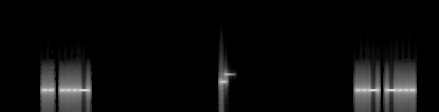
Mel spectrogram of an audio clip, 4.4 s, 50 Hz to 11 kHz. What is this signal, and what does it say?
Morse code, heard as a keyed tone, about 42 wpm, 700 Hz. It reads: IV UB
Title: Top Two Letter Combinations in Words 40wpm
